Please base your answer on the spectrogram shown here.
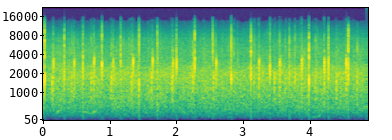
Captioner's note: congress applauding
